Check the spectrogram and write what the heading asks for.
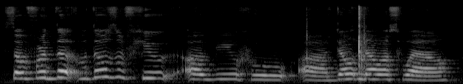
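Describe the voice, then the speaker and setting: A woman's voice: fairly high pitch, fairly even intonation, takes it slowly, a little mellow, a little hiss or hum. Polish-born woman hosting a live cooking chat. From Poland. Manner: chatty, laughs often, joking. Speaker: cooking show host. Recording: echoey room.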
